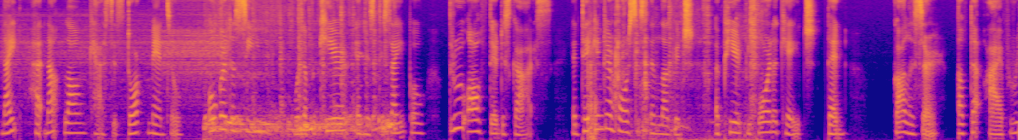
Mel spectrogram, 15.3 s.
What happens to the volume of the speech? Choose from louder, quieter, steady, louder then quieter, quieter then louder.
steady.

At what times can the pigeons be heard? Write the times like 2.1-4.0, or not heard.
3.0-6.0, 8.8-11.4.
